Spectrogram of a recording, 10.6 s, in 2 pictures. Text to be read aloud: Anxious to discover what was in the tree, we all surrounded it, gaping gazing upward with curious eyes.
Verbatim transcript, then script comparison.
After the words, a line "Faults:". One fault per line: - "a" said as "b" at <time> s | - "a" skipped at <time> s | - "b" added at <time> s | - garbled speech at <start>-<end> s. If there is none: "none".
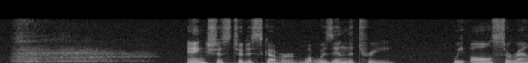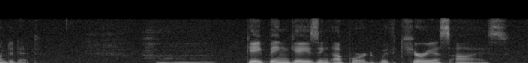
Anxious to discover what was in the tree, we all surrounded it, gaping gazing upward with curious eyes.
Faults:
none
